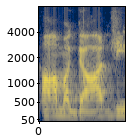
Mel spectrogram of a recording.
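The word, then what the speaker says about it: Amegadjie: Karan Amagaji, the Yale left tackle. Okay, Amagaji, yeah.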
